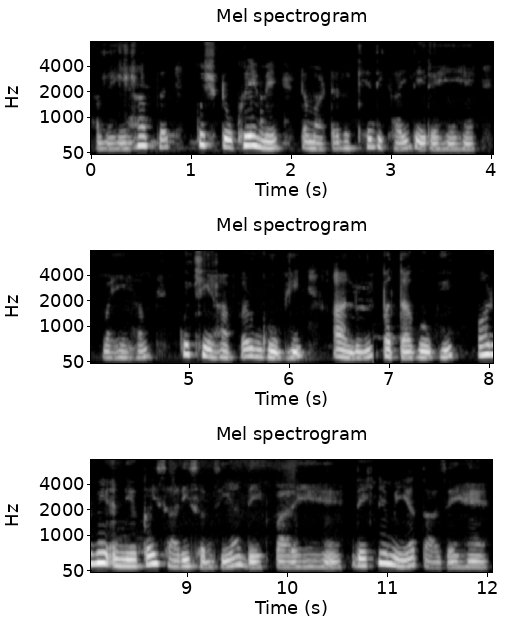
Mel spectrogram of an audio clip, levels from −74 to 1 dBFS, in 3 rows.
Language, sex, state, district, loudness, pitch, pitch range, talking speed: Hindi, female, Bihar, Kishanganj, -18 LUFS, 170 Hz, 155-200 Hz, 175 wpm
